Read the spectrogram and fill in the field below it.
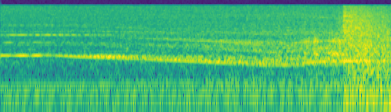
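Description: A police siren in a video game (GTA V roleplay) wails with a falling pitch sweep, steady and fairly loud, ending in a burst of noise.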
